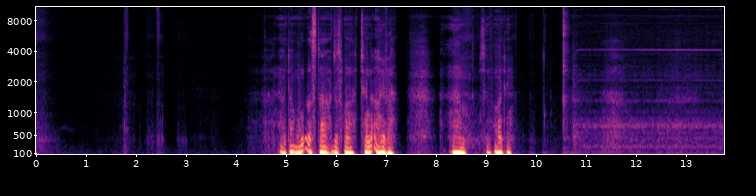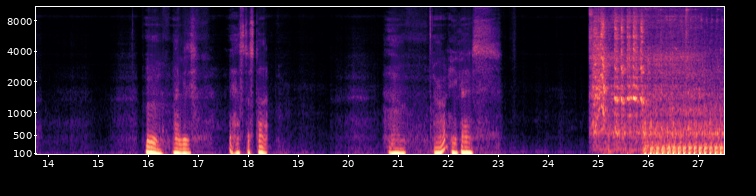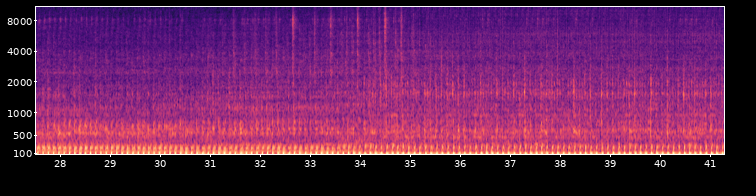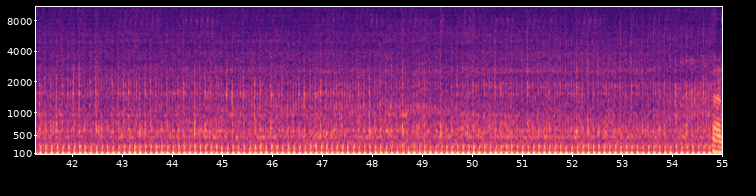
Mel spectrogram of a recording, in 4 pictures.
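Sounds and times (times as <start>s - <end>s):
engine clicking: 24.8s - 55.0s
motorcycle electric starter cranking: 24.8s - 55.0s
motorcycle engine thumping idle: 24.9s - 55.0s.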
